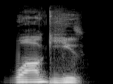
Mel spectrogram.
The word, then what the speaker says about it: Wagyu: I just want you to say right now to all your audience, I've been pronouncing it wrong. – It's Wagyu. – It's Wagyu. – There you go.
